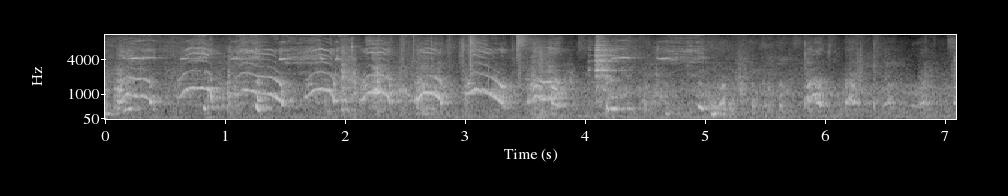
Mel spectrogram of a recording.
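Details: A two-week-old male German Shepherd puppy keeps up a series of high, arched whimpers, several per second, which gradually thin out. Light rustling and bumps are heard throughout.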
